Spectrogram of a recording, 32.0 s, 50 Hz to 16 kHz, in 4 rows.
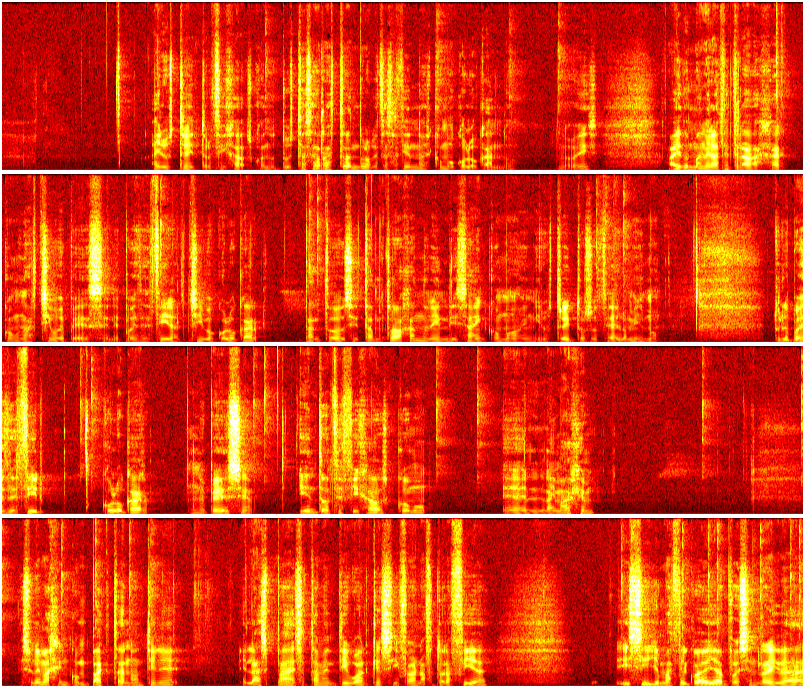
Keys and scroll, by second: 2.8 <, 7.8 BackSpace, 30.2 z.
